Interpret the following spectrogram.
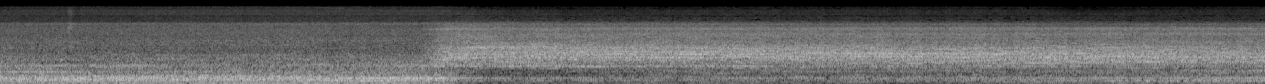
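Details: Kaeser ASK 35 screw compressor, built 2013, fully serviced, 3,000 hours, up to 11 bar into a 1,000-litre receiver: start-up near four seconds, then steady airy rush with faint fine whine; running healthy.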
